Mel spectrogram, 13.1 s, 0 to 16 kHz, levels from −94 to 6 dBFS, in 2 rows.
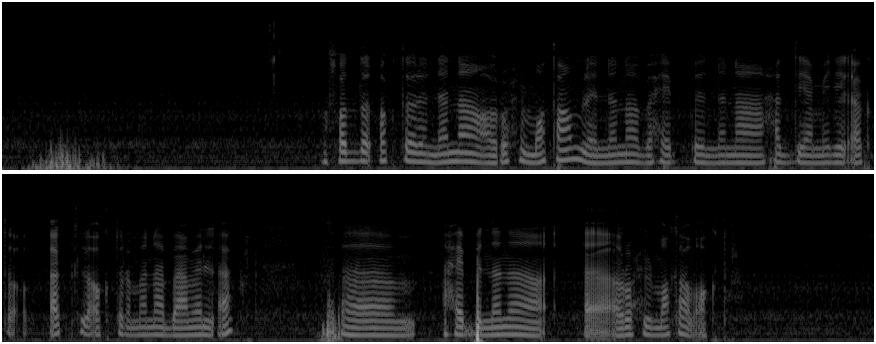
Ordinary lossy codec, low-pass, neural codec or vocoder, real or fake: none; 10.8 kHz; none; real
